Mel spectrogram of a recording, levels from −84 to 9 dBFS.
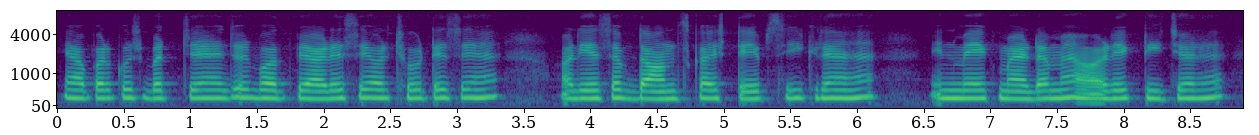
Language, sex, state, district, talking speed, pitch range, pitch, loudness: Hindi, female, Bihar, Saharsa, 200 wpm, 205-220 Hz, 210 Hz, -21 LUFS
